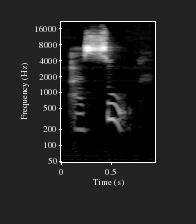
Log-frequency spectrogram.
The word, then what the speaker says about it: azul: Azul. Azul is blue. Azul. The Z isn't quite as strong of a Z sound for me in Spanish. Azul sounds a little bit closer to a hard S sound.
